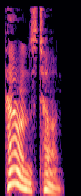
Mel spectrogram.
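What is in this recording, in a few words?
"hound's-tongue", British English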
